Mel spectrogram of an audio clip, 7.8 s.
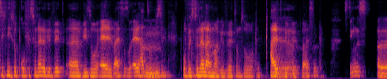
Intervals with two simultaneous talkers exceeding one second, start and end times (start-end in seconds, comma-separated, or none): none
